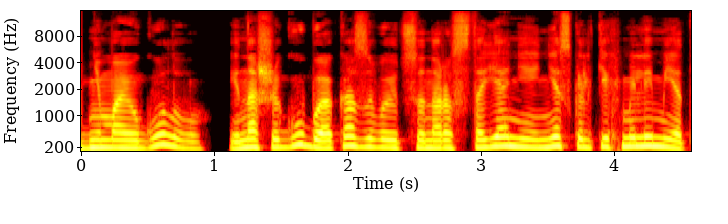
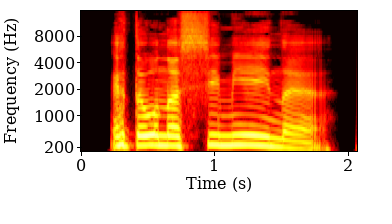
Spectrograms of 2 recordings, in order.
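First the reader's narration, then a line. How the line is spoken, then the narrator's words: Giggle. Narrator (Russian): хихикаю я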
